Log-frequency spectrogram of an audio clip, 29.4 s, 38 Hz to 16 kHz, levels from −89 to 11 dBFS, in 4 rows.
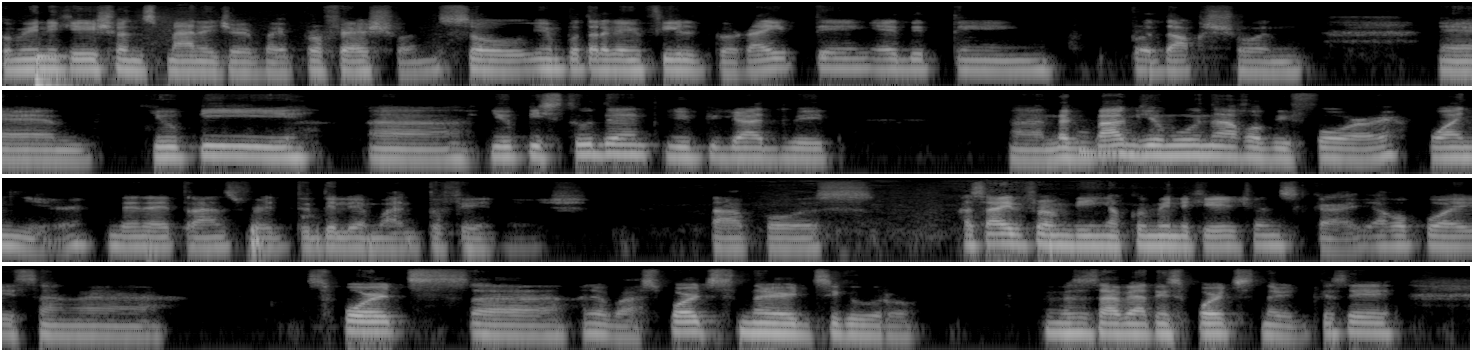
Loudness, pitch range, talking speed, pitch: -32 LUFS, 115-130 Hz, 120 wpm, 125 Hz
